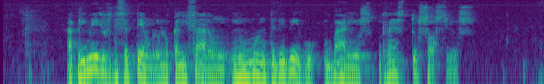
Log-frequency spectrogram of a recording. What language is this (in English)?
Galician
